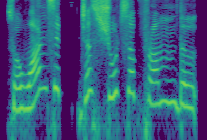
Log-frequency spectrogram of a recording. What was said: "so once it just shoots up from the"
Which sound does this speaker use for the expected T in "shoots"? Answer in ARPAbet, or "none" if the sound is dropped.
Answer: T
